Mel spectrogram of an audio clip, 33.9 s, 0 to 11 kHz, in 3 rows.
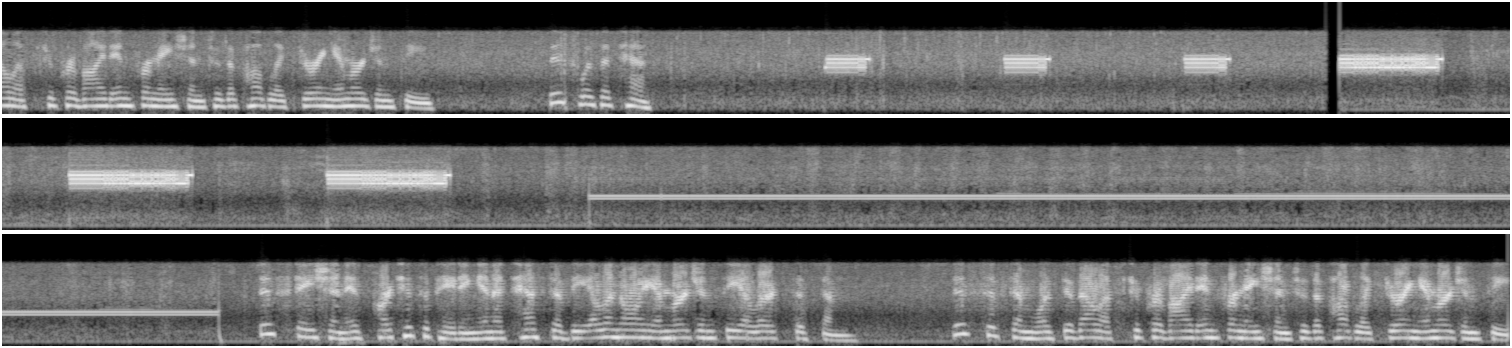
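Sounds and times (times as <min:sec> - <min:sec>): radio static: 0:00.0 - 0:33.9
emergency alert data bursts: 0:06.2 - 0:06.6, 0:07.5 - 0:08.0, 0:08.9 - 0:09.3, 0:10.1 - 0:10.9, 0:11.8 - 0:12.8, 0:13.8 - 0:14.8, 0:15.8 - 0:28.4
two-tone attention signal: 0:15.8 - 0:24.3.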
